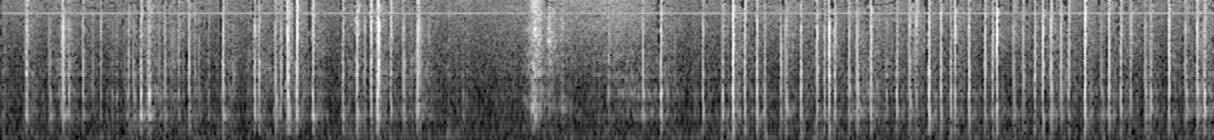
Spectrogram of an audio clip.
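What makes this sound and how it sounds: Long acrylic nails tap quickly on the glossy paper cover of a small, solid Ousama Game paperback manga book, first on the front cover and then on the back. The taps are dry, bright, rapid clicks with almost no ring, broken by a short softer lull near the middle before the fast tapping resumes.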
